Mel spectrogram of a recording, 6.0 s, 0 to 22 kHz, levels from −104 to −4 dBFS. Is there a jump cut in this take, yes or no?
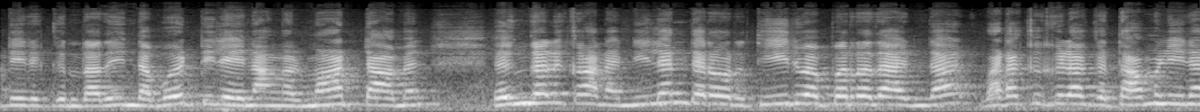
no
